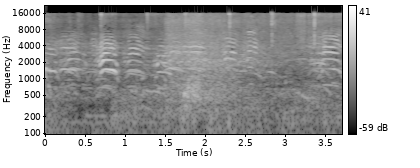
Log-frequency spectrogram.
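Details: Feeding gulls at Seonjaedo, offered shrimp crackers, give scattered arched squealing cries, a cluster near the start, then sparser calls over a soft rushing background noise.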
